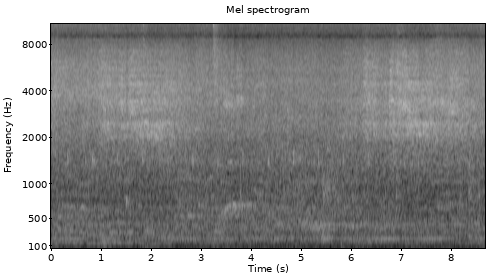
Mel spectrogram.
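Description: Steady machinery din in a large milking parlour, a constant hum under an even rush of noise from the milking equipment and ventilation fans, with faint voices in the background.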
